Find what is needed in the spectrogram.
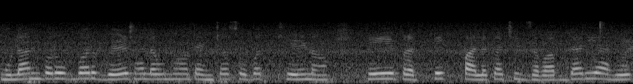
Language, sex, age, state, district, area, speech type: Marathi, female, 45-60, Maharashtra, Thane, urban, spontaneous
